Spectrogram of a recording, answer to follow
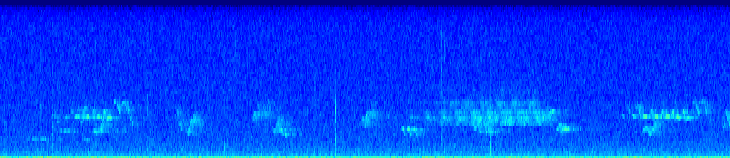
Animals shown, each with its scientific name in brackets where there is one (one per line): Red-eyed Vireo (Vireo olivaceus)
Yellow-rumped Warbler (Setophaga coronata)
Hermit Thrush (Catharus guttatus)
Ovenbird (Seiurus aurocapilla)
